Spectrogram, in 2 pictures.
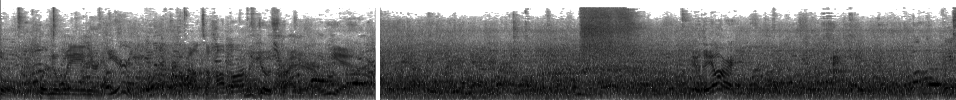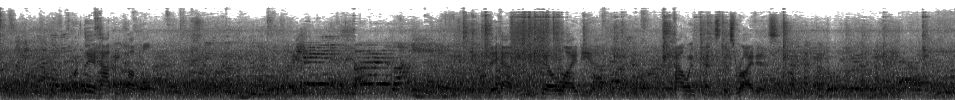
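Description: A crowd of people chatter all around in a large echoing hall.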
